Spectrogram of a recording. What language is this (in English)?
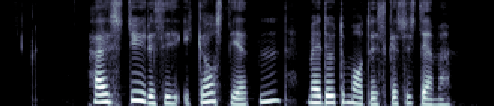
Norwegian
